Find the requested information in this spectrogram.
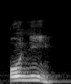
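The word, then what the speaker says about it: עֳנִי: portanto ne em imagine a pronúncia da palavra completa é oni oni significa aflição aflição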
